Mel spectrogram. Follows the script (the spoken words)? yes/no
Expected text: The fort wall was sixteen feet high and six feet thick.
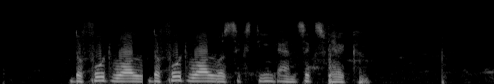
no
